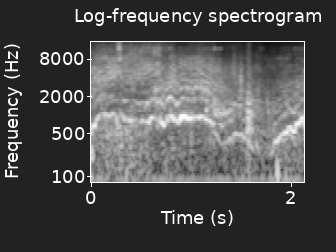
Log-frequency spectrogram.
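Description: A long tent zipper on a nylon awning-room door being pulled open by hand, a continuous rasp with rustling fabric; its pitch wavers as the pull speeds up and slows.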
